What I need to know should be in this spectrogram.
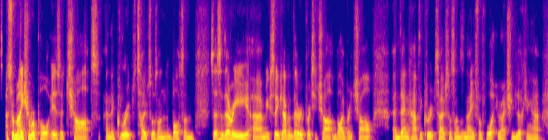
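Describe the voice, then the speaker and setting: This man talks at a fairly quick pace with a medium pitch and fairly even intonation. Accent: British. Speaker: CRM software consultant presenting a webinar. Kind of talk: live software tutorial webinar. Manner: hesitant, many fillers.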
